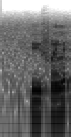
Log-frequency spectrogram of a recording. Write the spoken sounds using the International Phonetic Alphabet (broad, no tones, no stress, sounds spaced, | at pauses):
h y f ə̃ l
